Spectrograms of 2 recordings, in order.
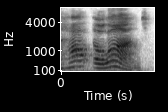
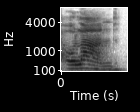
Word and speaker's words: Hollande: This is what Putin brought to the table to show Merkel and Hollande. A lot of people call him Holland. It's silent H in French. It's Francois Hollande.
